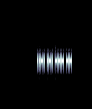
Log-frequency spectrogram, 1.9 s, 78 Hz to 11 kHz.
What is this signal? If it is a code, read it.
Morse code, heard as a keyed tone, about 70 wpm, 700 Hz. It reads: FROM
